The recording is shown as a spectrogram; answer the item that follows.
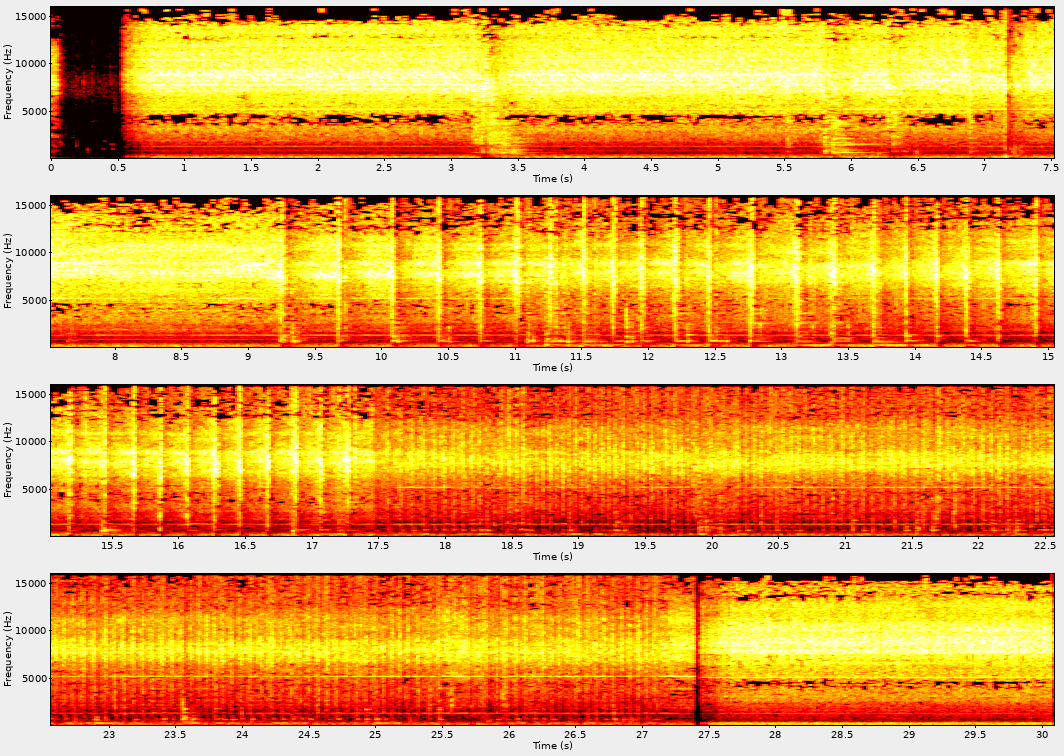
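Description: A mallet tapping rapidly on dark lumps in a stainless steel tray, breaking them up, under a steady hiss. The taps come several a second for several seconds through the middle, then stop.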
